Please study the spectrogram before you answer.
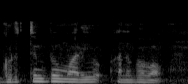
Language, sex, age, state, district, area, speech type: Telugu, male, 30-45, Telangana, Yadadri Bhuvanagiri, urban, spontaneous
